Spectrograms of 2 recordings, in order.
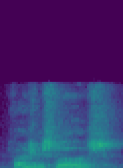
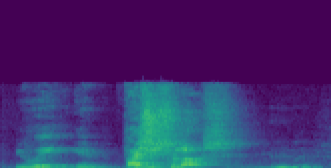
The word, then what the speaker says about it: Was ist los: You'd say something like, "Was ist los?" which is simply, "What is this?" And then they'd say, "No, that's not how you say it. Was ist los?"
